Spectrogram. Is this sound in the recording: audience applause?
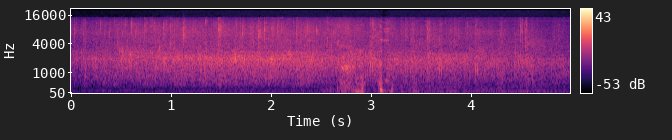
yes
